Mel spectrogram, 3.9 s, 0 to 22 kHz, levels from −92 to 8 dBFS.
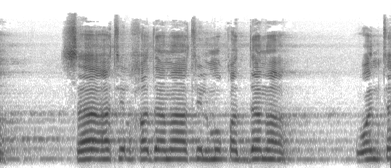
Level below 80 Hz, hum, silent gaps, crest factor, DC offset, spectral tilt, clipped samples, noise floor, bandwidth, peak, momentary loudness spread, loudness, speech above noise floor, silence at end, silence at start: -78 dBFS; none; none; 20 dB; under 0.1%; -2.5 dB/octave; under 0.1%; -48 dBFS; 15.5 kHz; -4 dBFS; 17 LU; -21 LUFS; 27 dB; 0 s; 0 s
